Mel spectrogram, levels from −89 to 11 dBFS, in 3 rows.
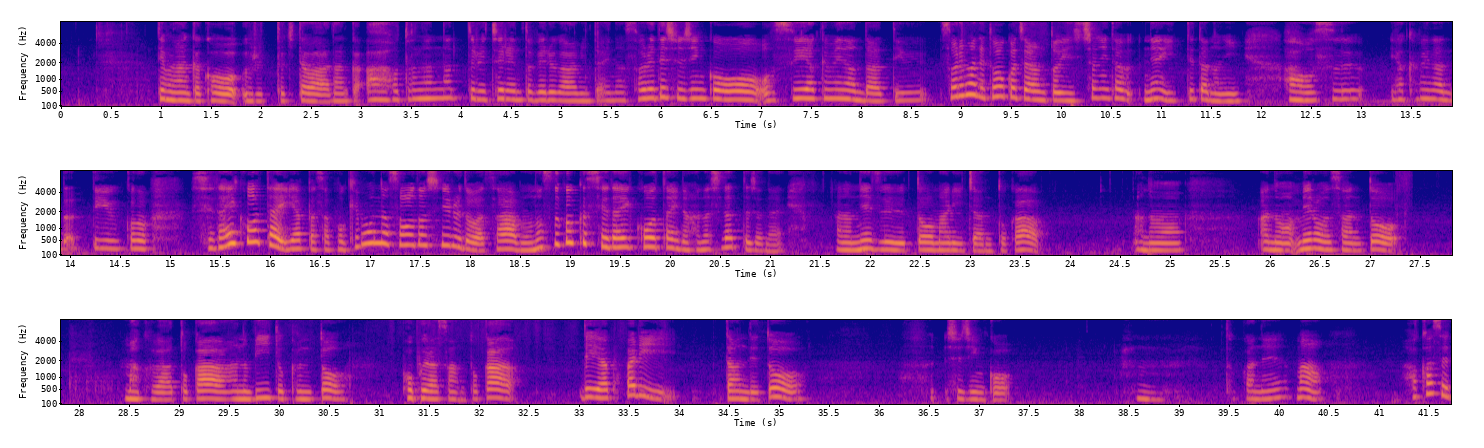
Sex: female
